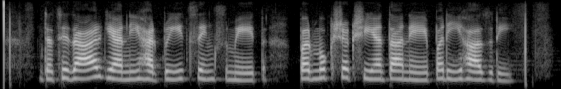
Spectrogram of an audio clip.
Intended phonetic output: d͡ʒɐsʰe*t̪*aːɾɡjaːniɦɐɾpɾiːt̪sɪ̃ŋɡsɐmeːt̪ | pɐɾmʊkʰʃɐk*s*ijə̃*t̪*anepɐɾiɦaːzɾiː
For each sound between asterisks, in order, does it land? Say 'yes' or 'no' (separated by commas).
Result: no, no, yes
